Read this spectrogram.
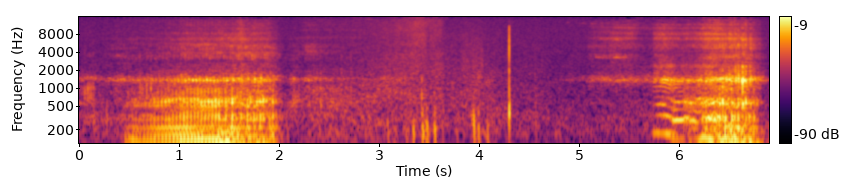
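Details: Snoring: rough, buzzing snores on the in-breath, separated by quieter breathing and a brief click, in a small room.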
